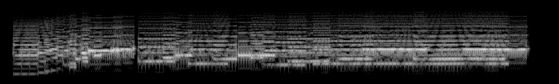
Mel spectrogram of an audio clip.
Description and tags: I made these sounds in the freeware midi composing studio nanostudio you should try nanostudio and i used ocenaudio for additional editing also freeware
application, bleep, blip, bootup, click, clicks, desktop, effect, event, game, intro, intros, sfx, sound, startup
